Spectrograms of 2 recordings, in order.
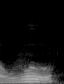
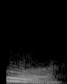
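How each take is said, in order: First: The vowel starts with a w glide. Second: The vowel is a plain oo, no glide. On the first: The speaker calls it wrong. "It's not so much the woo" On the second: The speaker calls it right. "So more just like a ooh"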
